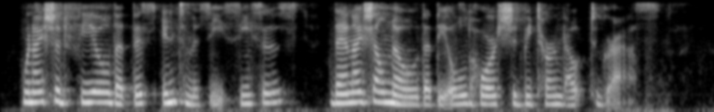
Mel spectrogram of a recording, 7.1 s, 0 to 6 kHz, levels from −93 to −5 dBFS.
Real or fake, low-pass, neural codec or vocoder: fake; 5.4 kHz; autoencoder, 48 kHz, 128 numbers a frame, DAC-VAE, trained on Japanese speech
